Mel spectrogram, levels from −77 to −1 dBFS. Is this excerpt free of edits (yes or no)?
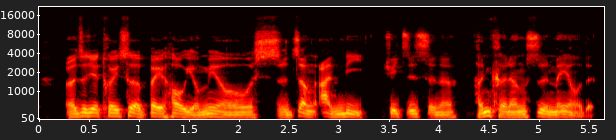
no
